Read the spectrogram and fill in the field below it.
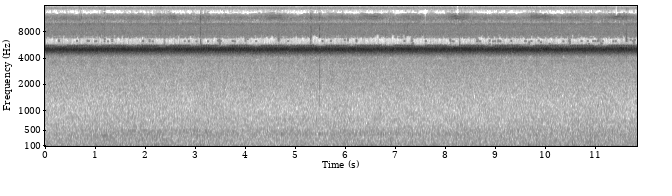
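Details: Bell crickets in a sleep ambience track: a steady, high, ringing trill holds without pause, with a softer pulsing shimmer above it. A low crackling bonfire hums underneath throughout.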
